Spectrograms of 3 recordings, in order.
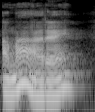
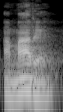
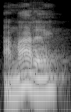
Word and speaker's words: amare: However, sometimes English and also Polish speakers, instead of saying amare, they will keep the stress on the syllable, but they will make it short. They'll turn it into a tribrac with the stressed second syllable and say amare, or tenere, or adire, or habere.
